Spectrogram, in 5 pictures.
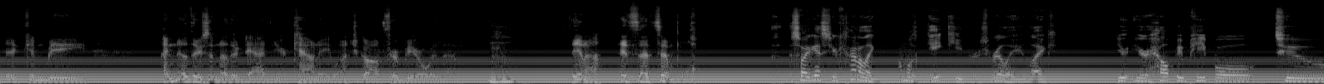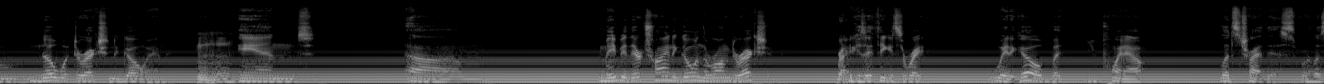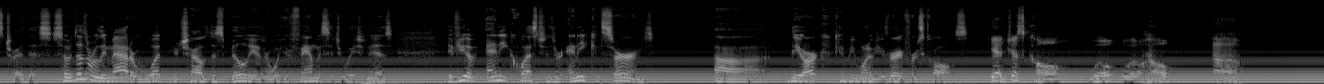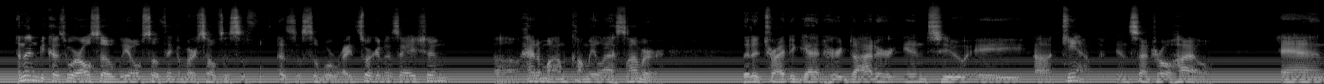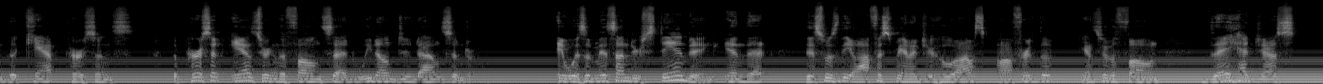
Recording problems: electrical hum; loud; throughout; 60 Hz, 5 dB below the speech

